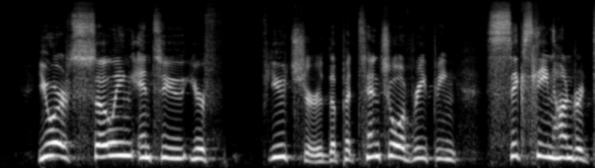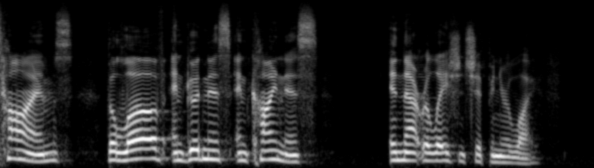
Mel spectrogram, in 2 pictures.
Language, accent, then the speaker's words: English; United States; I've been around farmers my whole life because I grew up in Brown County.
